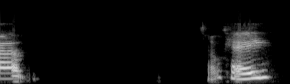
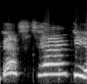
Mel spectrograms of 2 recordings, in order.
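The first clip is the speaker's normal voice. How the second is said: much higher, mock prissy put-on voice; sister's disapproval. Host mimics sister judging her full wine glass, prissy high voice. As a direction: imitate the sister looking down her nose. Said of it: "She's like".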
